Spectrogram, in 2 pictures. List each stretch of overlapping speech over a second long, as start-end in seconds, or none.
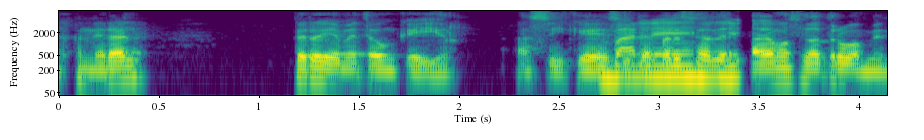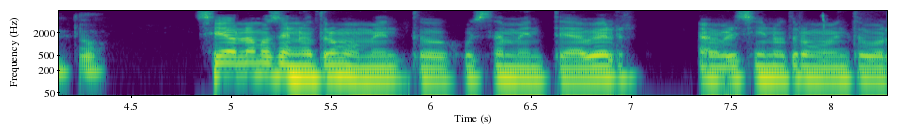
none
